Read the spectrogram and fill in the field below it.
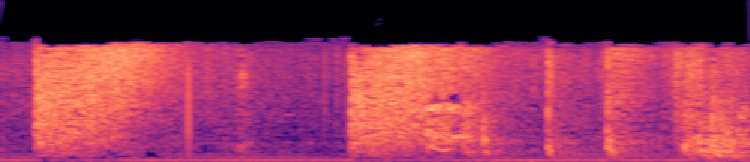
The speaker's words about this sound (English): The whole building must have heard them shots.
